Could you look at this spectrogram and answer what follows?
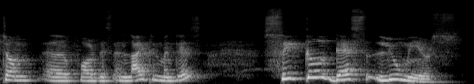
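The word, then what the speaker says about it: siècle des Lumières: down the french term for this enlightenment is cycle des lumieres s i e c l e c cycle means cycle actually we pronounce it cycles s i e c l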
